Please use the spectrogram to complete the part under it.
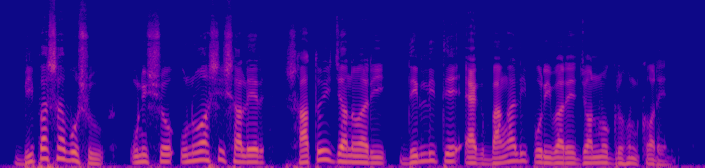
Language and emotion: Bengali, neutral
